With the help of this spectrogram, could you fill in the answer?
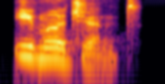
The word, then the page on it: emergent: Indian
